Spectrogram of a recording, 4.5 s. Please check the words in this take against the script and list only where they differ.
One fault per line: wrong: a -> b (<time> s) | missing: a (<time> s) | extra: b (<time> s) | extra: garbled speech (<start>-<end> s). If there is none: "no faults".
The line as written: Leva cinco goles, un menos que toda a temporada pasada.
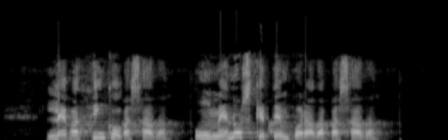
wrong: goles -> pasada (1.2 s)
missing: toda (2.6 s)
